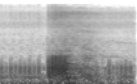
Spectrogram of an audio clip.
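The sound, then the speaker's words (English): A BMW motorcycle engine sputters into life in Phoenix on a clear Saturday morning, catching with a loud surge that settles into a lumpy, throbbing idle. No voices are heard. “The skies have cleared in Phoenix, and there's a BMW motorcycle about to start.”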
